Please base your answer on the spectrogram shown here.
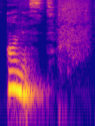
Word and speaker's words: honest: so we say honest not honest. honest first syllable.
